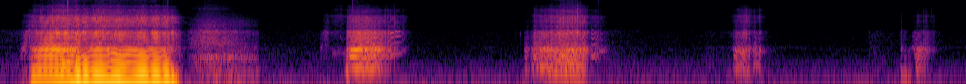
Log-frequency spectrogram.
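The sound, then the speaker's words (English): Snoring with sleep apnea: one long, loud, rattling snore, then a series of shorter snorts and choking breaths broken up by uneven silent pauses, as the sleeper's breathing keeps stopping and restarting. “Okay, but now here is what's called sleep apnea.”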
